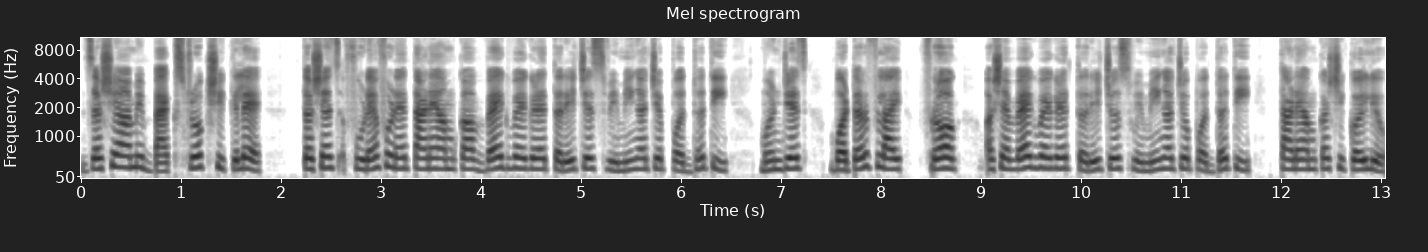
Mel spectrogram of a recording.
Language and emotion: Goan Konkani, neutral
